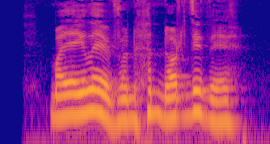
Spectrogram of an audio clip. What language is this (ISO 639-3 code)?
cym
